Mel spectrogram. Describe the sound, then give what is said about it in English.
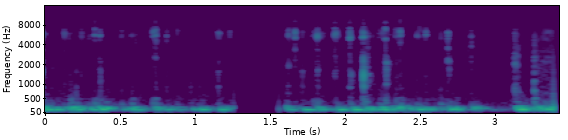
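Rapid, steady, clear clicking of keys on a computer keyboard as a man types a web search about a film scene, with a brief pause in the middle before the typing resumes at the same quick pace. “he's. Typing in Drag Me to Hell, was Christine bad?”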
